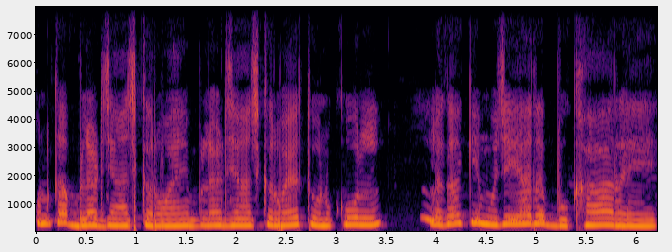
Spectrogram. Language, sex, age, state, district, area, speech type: Hindi, female, 30-45, Uttar Pradesh, Prayagraj, urban, spontaneous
